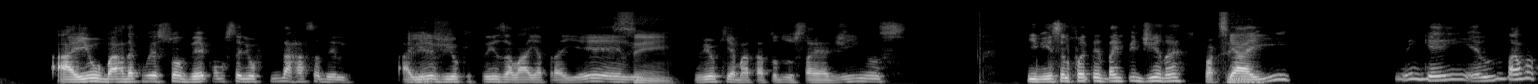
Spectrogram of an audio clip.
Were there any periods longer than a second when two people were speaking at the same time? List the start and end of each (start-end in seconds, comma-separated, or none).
none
